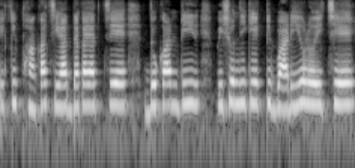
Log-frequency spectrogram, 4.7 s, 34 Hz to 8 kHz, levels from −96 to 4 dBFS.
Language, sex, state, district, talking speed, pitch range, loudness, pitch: Bengali, female, Jharkhand, Jamtara, 125 wpm, 255-270 Hz, -12 LUFS, 260 Hz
